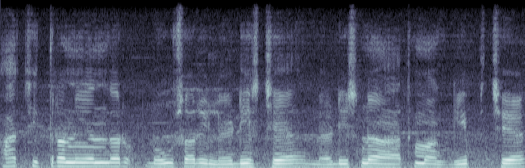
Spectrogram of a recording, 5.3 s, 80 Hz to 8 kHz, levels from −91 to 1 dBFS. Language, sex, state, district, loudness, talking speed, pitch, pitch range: Gujarati, male, Gujarat, Gandhinagar, -15 LUFS, 135 wpm, 165 Hz, 155-180 Hz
